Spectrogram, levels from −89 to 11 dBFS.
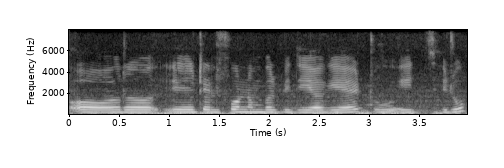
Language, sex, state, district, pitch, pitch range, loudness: Hindi, female, Maharashtra, Mumbai Suburban, 225 Hz, 220-230 Hz, -14 LUFS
